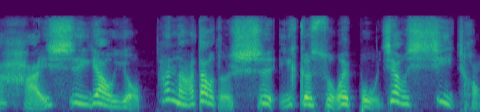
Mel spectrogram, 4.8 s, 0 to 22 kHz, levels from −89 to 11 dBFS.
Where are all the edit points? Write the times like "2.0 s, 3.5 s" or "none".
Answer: 1.5 s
